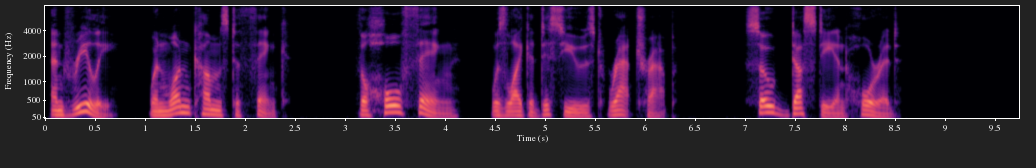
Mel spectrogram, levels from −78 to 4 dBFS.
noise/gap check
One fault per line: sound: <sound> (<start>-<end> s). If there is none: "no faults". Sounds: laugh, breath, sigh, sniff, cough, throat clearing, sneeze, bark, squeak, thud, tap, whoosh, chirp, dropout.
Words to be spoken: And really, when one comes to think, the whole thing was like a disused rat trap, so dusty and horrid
no faults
